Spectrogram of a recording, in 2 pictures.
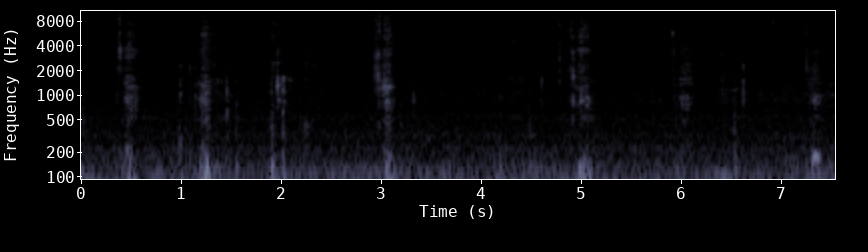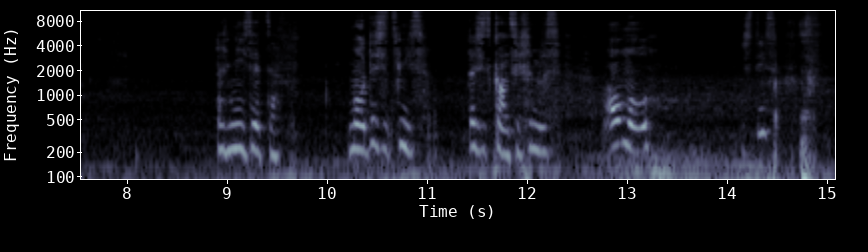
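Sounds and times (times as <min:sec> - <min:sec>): wet mouth smacks and chewing: 0:00.1 - 0:05.3.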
